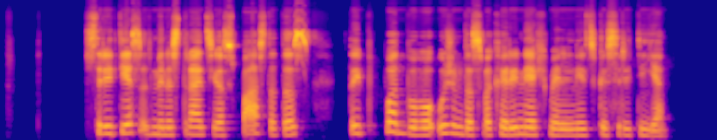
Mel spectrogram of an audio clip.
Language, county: Lithuanian, Vilnius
